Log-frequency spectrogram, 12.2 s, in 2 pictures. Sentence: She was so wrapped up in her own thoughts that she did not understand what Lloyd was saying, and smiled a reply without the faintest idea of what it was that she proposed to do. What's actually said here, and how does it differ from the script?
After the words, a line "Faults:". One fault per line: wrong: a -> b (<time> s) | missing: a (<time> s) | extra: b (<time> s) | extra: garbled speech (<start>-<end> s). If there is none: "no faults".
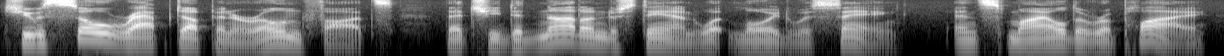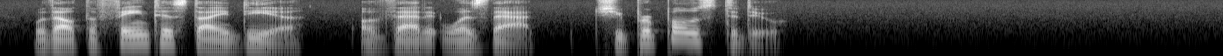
She was so wrapped up in her own thoughts that she did not understand what Lloyd was saying, and smiled a reply without the faintest idea of that it was that she proposed to do.
Faults:
wrong: what -> that (8.1 s)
